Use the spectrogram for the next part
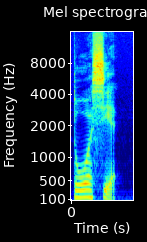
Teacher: is a first tone, then a fourth tone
